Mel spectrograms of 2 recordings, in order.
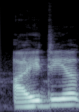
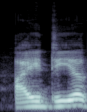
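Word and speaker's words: idea: आइडिया का आप pronunciation ढंग से समझें। मैंने क्या बोला? आइडिया कह रहा हूँ मैं, आइडिया नहीं।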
